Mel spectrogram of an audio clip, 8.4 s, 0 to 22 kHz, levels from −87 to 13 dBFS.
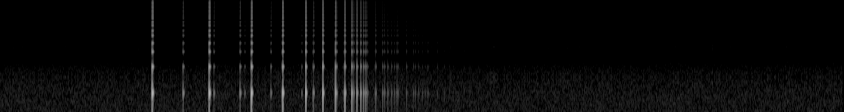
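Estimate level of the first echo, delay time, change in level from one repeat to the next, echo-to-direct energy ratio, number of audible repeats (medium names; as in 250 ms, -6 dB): -22.0 dB, 308 ms, -8.5 dB, -21.5 dB, 2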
